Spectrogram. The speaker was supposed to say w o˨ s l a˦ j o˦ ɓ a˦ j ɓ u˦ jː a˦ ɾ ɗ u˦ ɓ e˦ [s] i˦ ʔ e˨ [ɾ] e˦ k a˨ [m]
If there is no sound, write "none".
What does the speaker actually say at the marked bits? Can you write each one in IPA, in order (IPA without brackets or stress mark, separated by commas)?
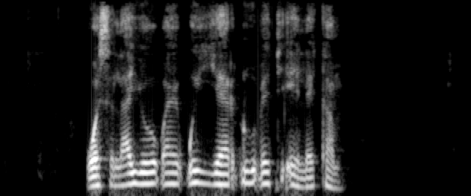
t, l, m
